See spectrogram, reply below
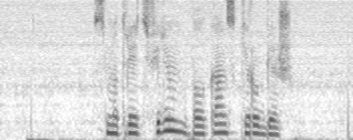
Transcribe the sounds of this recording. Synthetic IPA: smɐt̪ɾʲetʲfʲilʲmbalˠkanskʲijɾubʲe̞ʂ

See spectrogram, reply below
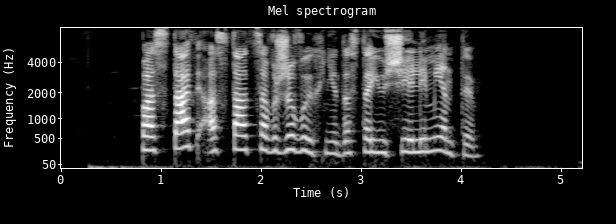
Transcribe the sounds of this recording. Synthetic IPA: pɐst̪afʲɐst̪at̪sːəvʐɨvɨxnʲɪd̪ɐst̪ɐjuɕːɪjəːlʲɪmʲent̪ɨ

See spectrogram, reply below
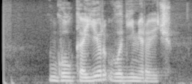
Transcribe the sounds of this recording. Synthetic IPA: ɡulˠkajirvlˠadʲimʲiɾovʲit͡ɕ

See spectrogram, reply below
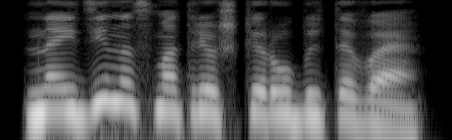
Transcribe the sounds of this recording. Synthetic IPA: najdʲinəsmat̪ɾʲoʂkʲɪɾublʲt̪ɛvɛ

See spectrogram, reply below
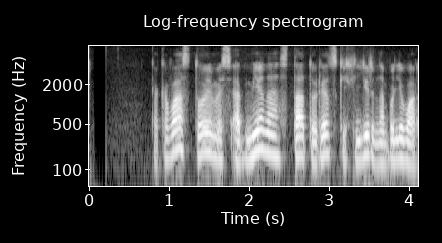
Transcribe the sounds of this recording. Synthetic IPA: kɐkɐvast̪oɪməsʲtʲɐ̰bmʲe̞nəst̪at̪ʊɾʲet̪skʲɪxlʲirnɐbʊlʲɪva̰r

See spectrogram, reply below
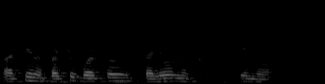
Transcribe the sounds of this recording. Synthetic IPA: ɐfʲinəxɐt͡ɕubɐlʲʂojsɐlʲonɨkkʲino

